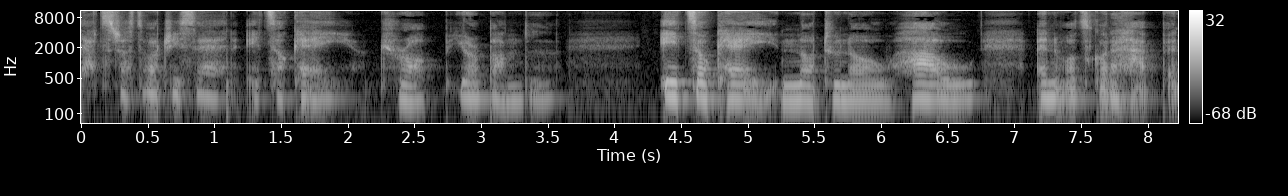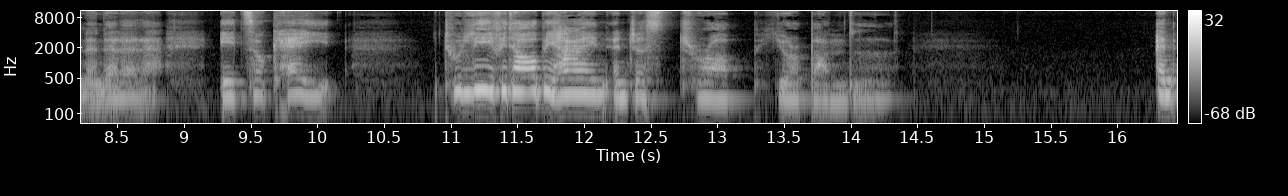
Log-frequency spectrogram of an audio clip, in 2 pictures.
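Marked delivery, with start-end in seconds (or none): 1.2-14.1 put-on loving, affectionate voice. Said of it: "she said with that most loving voice".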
